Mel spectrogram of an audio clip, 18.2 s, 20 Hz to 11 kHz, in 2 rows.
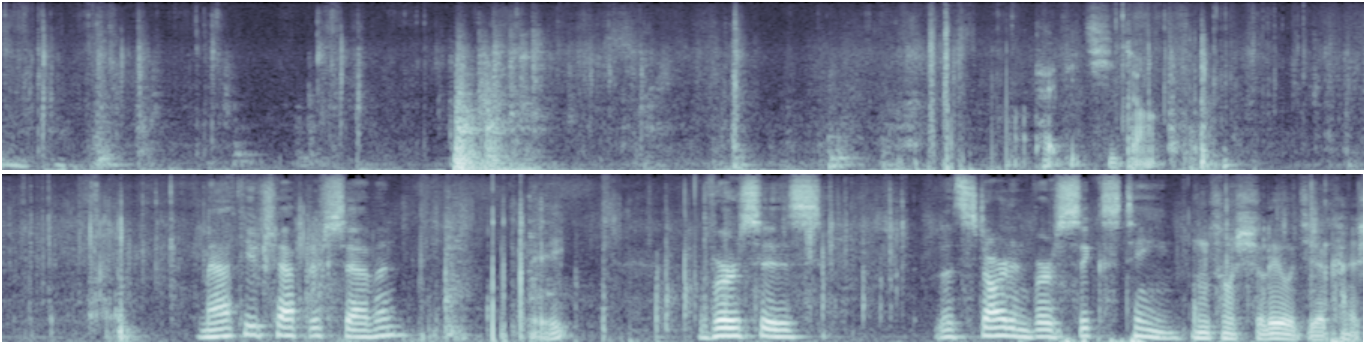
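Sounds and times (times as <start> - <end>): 
shuffling room noise: 0.0 - 18.1
door swinging shut: 3.0 - 3.8
speech: 7.0 - 8.0, 10.4 - 11.9, 12.6 - 13.0, 13.7 - 14.7, 15.3 - 18.1.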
